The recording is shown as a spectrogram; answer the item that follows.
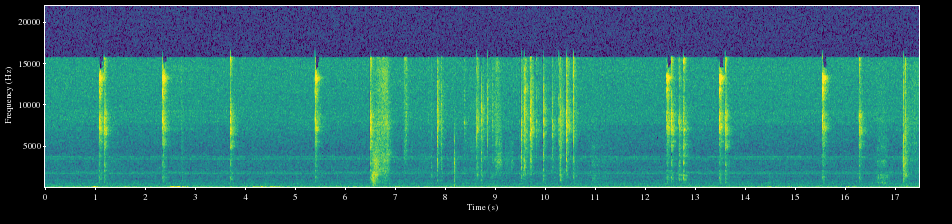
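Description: Faint, irregular clicking of a computer keyboard and mouse, with a few soft thumps in the first few seconds.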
